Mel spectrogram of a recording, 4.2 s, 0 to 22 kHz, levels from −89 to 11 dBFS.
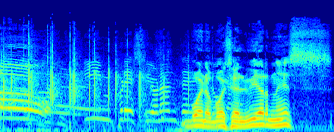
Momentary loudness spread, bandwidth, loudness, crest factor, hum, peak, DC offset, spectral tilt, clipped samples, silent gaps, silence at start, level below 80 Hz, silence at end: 14 LU; 14 kHz; -25 LUFS; 18 dB; none; -8 dBFS; under 0.1%; -6 dB/octave; under 0.1%; none; 0 s; -54 dBFS; 0.05 s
